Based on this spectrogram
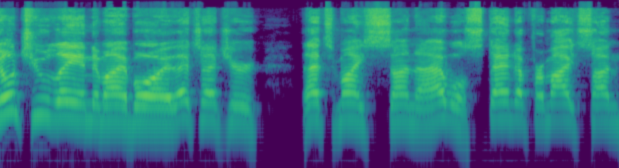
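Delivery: loud, put-on mock scream. Retelling how a mother barged in and screamed at you: imitating someone screaming. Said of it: "starts screaming at me for".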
